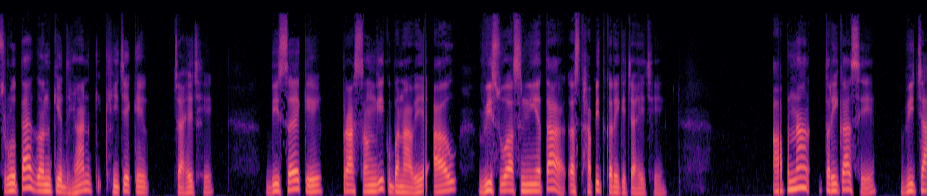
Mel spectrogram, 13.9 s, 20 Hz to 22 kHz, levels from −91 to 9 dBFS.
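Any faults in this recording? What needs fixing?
Two gaps at a join of encoded pieces interrupt the speech: 31 ms from 6.36 to 6.39 s, and 19 ms at 11.68 s. Separately encoded segments were joined untrimmed, so encoder start delay and final-frame padding remain as silence. The waveform drops to silence with softened edges; a spectrogram shows a thin, smeared, full-band vertical blank.

Trim each segment's encoder delay and padding using gapless metadata before joining, or encode the whole programme in one pass.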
